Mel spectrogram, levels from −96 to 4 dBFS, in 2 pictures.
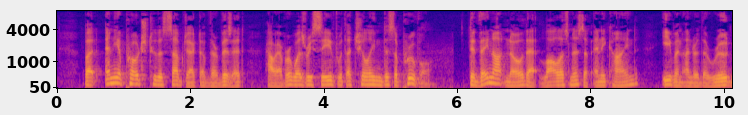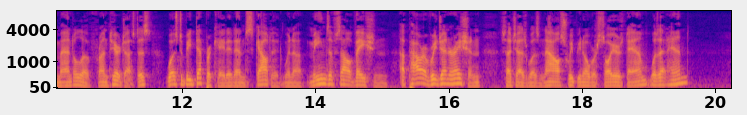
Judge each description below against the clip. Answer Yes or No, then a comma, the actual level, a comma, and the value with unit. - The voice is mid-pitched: No, low, 105 Hz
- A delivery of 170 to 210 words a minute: Yes, average, 175 wpm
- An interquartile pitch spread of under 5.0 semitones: No, wide, 5.4 semitones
